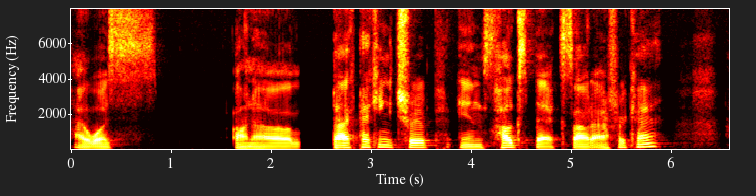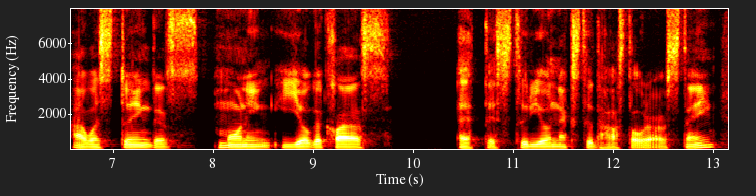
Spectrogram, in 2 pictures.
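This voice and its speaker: Young male interviewee, Yiddish native; unhurried, reflective delivery, low gravelly tone. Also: dark tone. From upstate New York. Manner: slow, thoughtful, with pauses and fillers. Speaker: interview guest. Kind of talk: reflective personal storytelling.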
